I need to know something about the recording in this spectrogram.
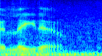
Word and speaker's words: Aledo: mention it's going to a Leo or Leo Leo that's how they say it so not too bad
